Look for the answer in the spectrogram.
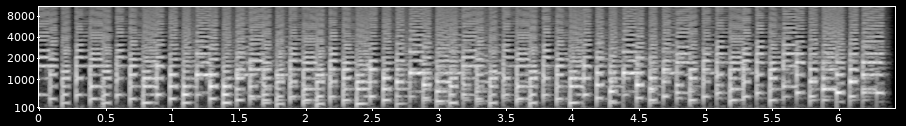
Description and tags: Riser 9 Flicker
Synth sequence with delay. 150 bpm
150-bpm, beat, distorted, hard, melody, phase, progression, sequence, synth, techno, trance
